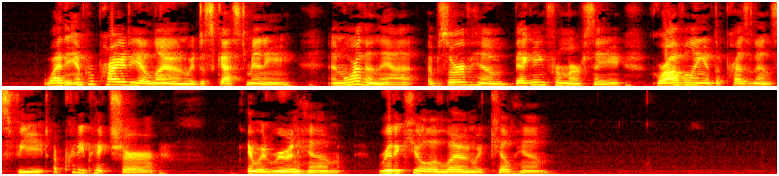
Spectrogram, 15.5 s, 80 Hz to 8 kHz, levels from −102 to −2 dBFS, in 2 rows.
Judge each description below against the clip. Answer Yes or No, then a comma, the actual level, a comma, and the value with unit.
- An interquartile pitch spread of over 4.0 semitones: Yes, average, 5.3 semitones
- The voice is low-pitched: No, medium, 185 Hz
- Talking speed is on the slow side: Yes, slow, 130 wpm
